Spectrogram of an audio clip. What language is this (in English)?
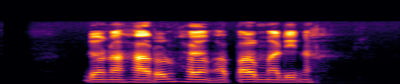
Sundanese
